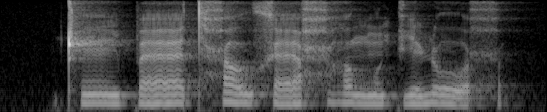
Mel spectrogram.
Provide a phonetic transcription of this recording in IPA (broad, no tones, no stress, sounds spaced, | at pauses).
ʈʰ ẽː i̯ p æː t ħ ɒ u̯ x æ ħ ɦ ɒ ŋʷ ẽ k i ɳ o ħ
